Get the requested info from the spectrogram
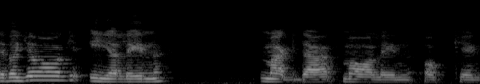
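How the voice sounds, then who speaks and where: A man at medium pitch. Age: 30s. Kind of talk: casual chat. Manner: animated.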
